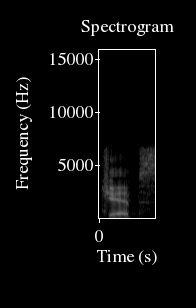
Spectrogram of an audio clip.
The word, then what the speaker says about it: gib: It's short for giblet, obviously. So it's jib.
